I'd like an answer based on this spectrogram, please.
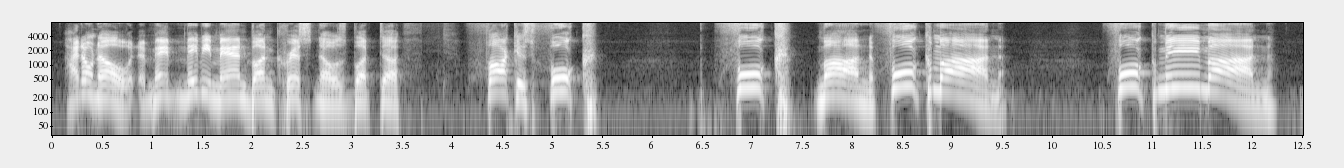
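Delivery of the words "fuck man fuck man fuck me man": put-on British accent, higher pitch. Retelling how the coach swore at the visiting team: imitating Coach Ruff's British accent. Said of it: "where in the U K he's from".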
